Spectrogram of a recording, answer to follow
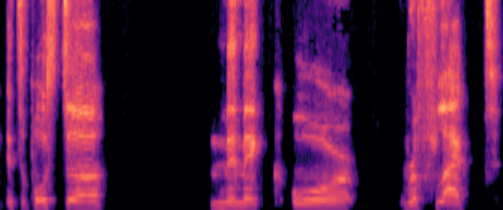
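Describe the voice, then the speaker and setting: This woman's voice is deep yet slightly bright. She is a poet from Trinidad, her Trinidadian accent carrying a hint of Canada, and she explains her poem in a relaxed, hesitant way, pausing often with fillers.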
